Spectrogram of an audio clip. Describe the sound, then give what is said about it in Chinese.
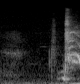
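A single sharp sneeze, with a quick breathy intake followed by a loud, bursting 'achoo' that carries a brief voiced tone at its end. No talking is heard. “我打个喷嚏啊！”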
